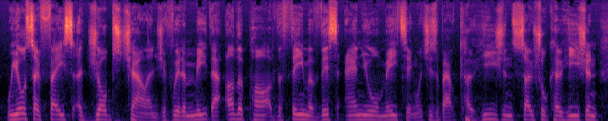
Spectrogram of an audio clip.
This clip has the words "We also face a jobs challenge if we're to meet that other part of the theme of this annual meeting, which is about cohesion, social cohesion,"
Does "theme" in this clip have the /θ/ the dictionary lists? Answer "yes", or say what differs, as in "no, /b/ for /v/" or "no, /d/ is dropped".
yes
